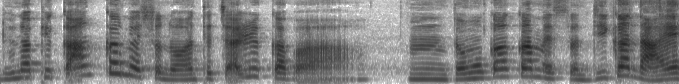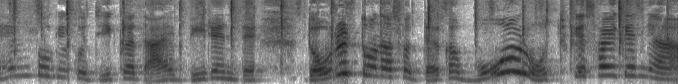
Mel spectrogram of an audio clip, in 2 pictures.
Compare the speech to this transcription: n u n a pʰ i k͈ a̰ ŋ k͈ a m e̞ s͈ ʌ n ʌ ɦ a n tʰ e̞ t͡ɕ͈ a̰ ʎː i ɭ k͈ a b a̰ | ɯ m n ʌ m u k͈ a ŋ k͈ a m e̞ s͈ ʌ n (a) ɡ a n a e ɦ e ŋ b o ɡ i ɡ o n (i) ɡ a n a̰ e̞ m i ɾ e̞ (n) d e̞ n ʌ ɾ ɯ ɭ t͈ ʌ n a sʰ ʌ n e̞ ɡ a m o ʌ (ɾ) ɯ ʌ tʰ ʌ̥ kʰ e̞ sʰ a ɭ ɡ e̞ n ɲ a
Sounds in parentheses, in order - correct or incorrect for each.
incorrect, correct, correct, correct

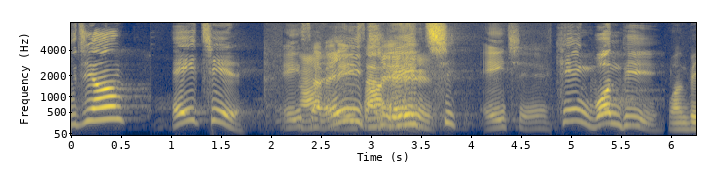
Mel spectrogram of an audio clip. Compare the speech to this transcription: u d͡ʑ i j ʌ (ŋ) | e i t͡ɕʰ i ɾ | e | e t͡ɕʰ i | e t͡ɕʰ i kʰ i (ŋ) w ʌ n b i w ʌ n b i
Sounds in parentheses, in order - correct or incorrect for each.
correct, correct

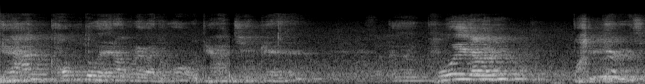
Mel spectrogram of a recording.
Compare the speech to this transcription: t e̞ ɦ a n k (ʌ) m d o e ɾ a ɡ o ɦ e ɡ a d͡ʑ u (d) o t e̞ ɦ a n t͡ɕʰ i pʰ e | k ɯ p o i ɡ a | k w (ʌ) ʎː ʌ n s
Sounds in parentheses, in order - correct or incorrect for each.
correct, incorrect, incorrect

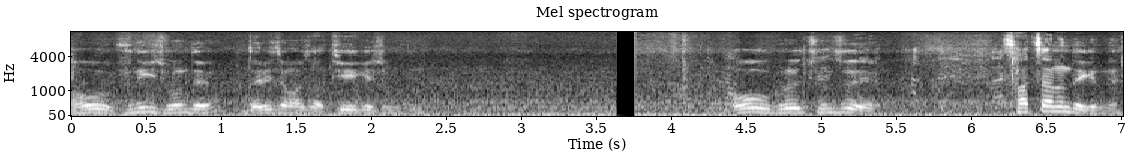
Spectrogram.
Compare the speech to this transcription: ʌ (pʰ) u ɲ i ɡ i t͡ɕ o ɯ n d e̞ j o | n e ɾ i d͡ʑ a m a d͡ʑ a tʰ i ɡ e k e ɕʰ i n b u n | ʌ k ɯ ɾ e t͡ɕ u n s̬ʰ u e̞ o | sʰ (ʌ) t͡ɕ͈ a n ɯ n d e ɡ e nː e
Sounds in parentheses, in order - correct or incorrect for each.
incorrect, incorrect

